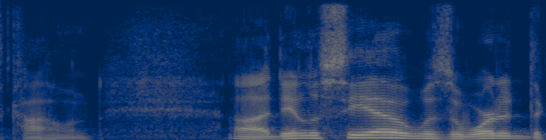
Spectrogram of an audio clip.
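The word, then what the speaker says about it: cajón: And that may be pronounced cajon, because there's no accent mark, and it ends in an N, so I think it's cajon.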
